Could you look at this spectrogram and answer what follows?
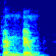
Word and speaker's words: condemned: today are commercial soluble condemned this is an interesting word of condemned so i am saying co d m is dem and directly i'm saying so n is silent over here okay n is silent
